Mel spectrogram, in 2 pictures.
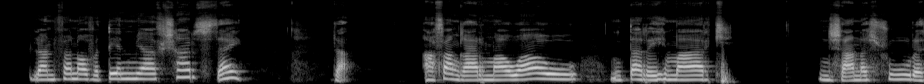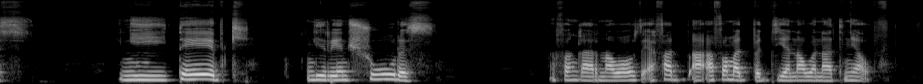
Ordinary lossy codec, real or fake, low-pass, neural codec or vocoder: none; real; none; none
